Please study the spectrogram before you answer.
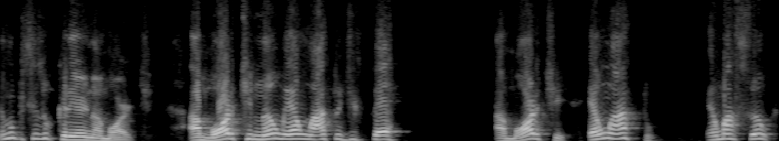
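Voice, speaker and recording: A man's voice: sits high, very animated, a little slow. A man with a Brazilian Portuguese accent, a pastor giving an informal, joking sermon talk with conversational asides.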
